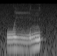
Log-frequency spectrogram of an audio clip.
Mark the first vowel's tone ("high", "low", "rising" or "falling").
rising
